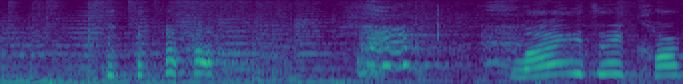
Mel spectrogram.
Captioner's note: laughing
